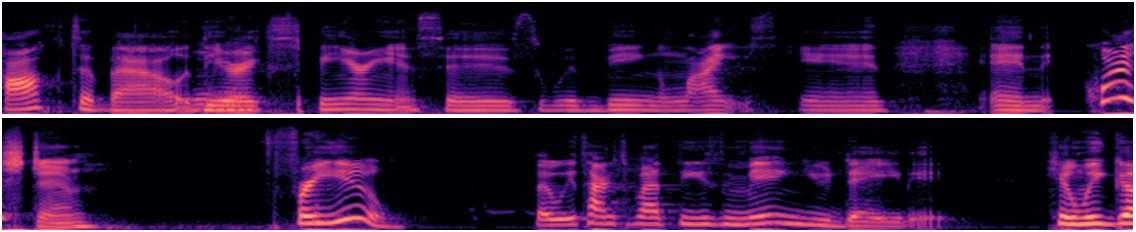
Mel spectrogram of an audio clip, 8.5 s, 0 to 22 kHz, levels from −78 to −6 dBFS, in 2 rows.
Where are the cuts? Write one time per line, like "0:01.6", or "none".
0:03.9
0:06.2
